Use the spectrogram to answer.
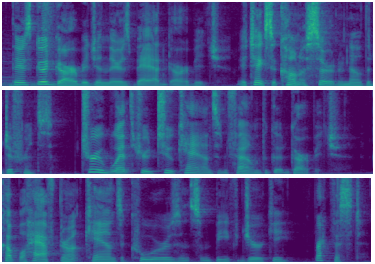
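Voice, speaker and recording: A woman's voice: low voice, expressive, moderate pace, gravelly, soft background music. Woman reading a gritty novel aloud. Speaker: author reading her own novel. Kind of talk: scripted narration, audiobook reading.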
